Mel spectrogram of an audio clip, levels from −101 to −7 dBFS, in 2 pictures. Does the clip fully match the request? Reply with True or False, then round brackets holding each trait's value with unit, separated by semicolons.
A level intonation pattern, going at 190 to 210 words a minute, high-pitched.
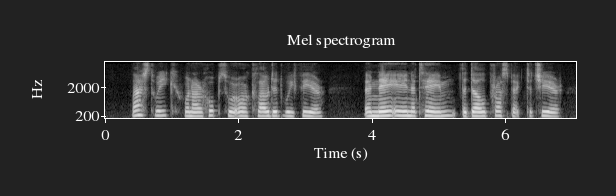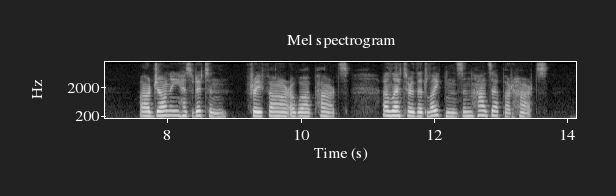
False (2.1 semitones; 155 wpm; 215 Hz)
